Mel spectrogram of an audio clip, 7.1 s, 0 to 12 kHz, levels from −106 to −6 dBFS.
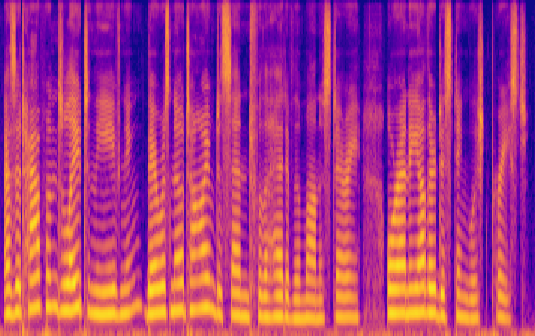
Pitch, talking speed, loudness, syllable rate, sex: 235 Hz, 200 wpm, -18 LUFS, 5.6 syllables/s, female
